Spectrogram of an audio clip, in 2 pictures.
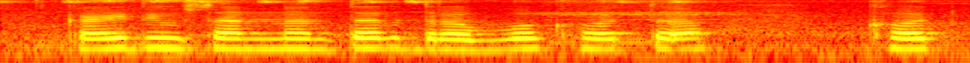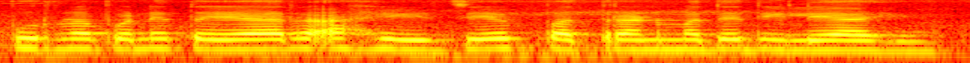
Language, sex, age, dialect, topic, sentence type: Marathi, female, 18-24, Varhadi, agriculture, statement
